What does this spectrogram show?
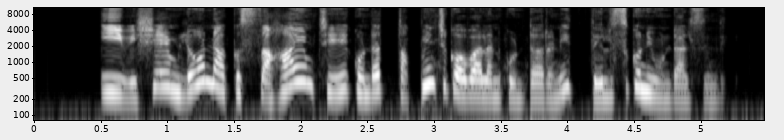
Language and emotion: Telugu, disgusted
